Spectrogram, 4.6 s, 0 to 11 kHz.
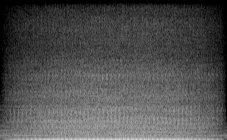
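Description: A Ford 3000 tractor's three-cylinder diesel engine runs at a steady idle, a loud continuous low rumble with an even throbbing pulse and no talk over it.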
